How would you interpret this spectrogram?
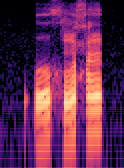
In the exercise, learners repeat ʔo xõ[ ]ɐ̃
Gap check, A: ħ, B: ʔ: A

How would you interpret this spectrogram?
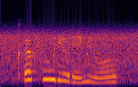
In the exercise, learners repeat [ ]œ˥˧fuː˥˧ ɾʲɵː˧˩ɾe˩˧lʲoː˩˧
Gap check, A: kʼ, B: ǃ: A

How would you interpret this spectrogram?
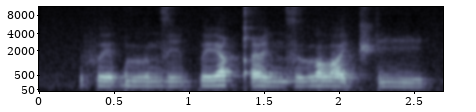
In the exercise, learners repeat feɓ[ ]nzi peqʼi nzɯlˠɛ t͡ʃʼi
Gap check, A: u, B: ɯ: B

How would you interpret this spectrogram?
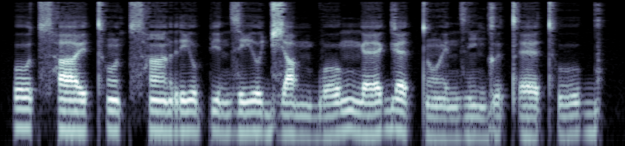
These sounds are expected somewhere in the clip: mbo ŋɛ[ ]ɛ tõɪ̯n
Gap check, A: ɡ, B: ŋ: A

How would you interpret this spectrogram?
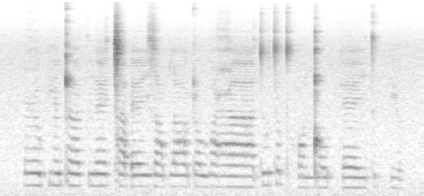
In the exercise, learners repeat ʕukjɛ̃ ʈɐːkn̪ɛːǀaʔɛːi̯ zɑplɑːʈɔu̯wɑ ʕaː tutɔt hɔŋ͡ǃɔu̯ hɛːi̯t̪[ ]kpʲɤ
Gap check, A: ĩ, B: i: B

